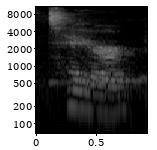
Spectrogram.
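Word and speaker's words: tare: digital scale, but I have looked up the pronunciation, and apparently it's tear.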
